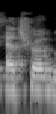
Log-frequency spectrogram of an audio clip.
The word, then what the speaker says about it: être: And the pronunciation is perfect. The word is être, which is the French verb to be. And I should be pronouncing it with so much more French flair, but we are not.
